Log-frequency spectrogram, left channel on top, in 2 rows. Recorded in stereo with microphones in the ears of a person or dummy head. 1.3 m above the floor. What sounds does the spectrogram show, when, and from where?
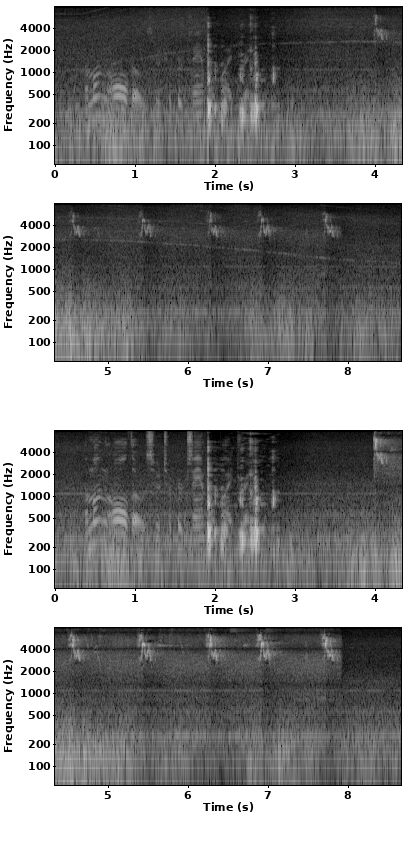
0.4 s a man speaking: 80° right
1.9 s a rattle: 35° right (ahead or behind)
4.0 s a bird: 65° right (ahead or behind)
